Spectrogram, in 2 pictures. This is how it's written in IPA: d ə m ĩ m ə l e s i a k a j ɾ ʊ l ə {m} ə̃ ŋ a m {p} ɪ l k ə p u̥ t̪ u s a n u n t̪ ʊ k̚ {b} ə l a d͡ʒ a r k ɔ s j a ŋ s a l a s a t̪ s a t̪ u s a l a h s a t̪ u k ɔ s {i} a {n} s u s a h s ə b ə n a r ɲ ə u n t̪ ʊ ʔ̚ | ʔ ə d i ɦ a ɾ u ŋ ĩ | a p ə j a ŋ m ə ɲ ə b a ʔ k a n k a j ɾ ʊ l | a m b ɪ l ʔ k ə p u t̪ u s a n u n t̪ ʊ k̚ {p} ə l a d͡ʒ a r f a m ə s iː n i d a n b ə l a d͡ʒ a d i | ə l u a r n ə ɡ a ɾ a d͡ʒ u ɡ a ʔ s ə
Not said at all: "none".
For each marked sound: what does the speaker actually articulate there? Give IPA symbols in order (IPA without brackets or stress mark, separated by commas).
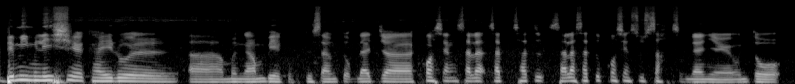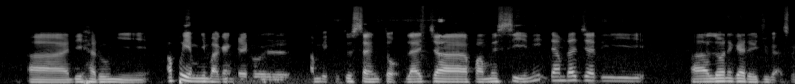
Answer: m, b, b, j, ŋ, b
